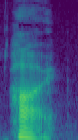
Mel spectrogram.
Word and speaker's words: chai: The Hebrew word for life is C H A I, pronounced high.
